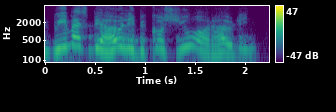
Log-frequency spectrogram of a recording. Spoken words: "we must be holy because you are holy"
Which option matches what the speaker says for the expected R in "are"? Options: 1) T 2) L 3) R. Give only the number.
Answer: 3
